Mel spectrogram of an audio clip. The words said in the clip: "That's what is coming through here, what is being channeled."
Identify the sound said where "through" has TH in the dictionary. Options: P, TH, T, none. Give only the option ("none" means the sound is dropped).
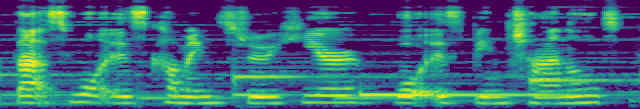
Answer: TH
